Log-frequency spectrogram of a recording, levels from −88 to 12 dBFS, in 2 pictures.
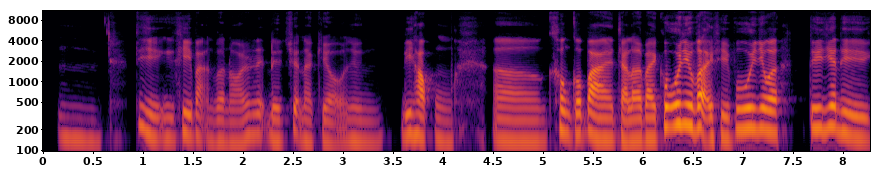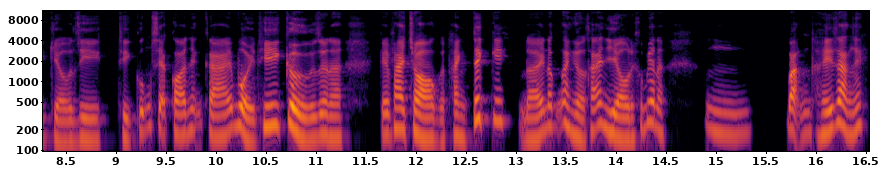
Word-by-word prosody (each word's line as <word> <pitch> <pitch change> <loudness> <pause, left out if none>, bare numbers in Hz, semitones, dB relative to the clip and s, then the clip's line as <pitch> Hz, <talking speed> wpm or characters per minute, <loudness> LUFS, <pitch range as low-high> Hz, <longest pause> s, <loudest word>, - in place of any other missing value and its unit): Ừm, 145 -3 -13 0.4
thì 155 -9 -5
khi 170 +3 -2
bạn 165 -5 -7
vừa 140 0 -7
nói 130 +2 -8
đ 170 - -6
đến 140 -1 -5
chuyện - - -6
là, 140 - -6
kiểu 135 -1 -9
nh 135 -1 -11 0.2
đi 170 +1 -2
học, 155 -3 +3
ừm, 140 -3 -10 0.4
ờ, 135 -1 -5 0.2
không 190 -3 -1
có 170 +1 +3
bài 150 -5 +5
trả 140 -2 +1
lời 140 +1 +2
bài 150 0 +2
cũ 215 +8 +5
như 230 - +7
vậy 215 -9 +7
thì 155 -1 -2
vui, 205 +6 +4
nhưng 205 -1 +4
mà 185 - +7 0.3
tuy 210 0 +1
nhiên 220 +1 +4
thì 155 -5 -1
kiểu 135 -3 -5
gì 140 0 -7 0.2
thì 155 -3 -6
cũng 185 +9 -7
sẽ - - -3
có 170 -1 0
những 195 +2 -8
cái 165 +2 -2
buổi 150 -11 +2
thi 225 +5 +1
cử 180 -10 +4
rồi 170 +1 -2
là 155 -1 -4 0.4
cái 170 - -3
vai 205 +3 +3
trò 165 -6 +4
của 140 - -11
thành 155 +3 -5
tích 280 - +2
ấy, 265 -1 -6
đấy, 150 +3 -2
nó 220 - -3
cũng 225 - -14
ảnh 235 -8 -2
hưởng 155 -3 -2
khá 200 +8 -2
nhiều. 170 -9 0
Thì 145 - -6
không 210 - -12
biết 255 -1 0
là, - - -6 0.4
ừm, 180 -4 -10 0.4
bạn 175 +4 +1
thấy 180 +1 -1
rằng 220 -5 +3
ấy, 225 +4 -6
165 Hz, 245 wpm, -23 LUFS, 145-200 Hz, 0.4 s, như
